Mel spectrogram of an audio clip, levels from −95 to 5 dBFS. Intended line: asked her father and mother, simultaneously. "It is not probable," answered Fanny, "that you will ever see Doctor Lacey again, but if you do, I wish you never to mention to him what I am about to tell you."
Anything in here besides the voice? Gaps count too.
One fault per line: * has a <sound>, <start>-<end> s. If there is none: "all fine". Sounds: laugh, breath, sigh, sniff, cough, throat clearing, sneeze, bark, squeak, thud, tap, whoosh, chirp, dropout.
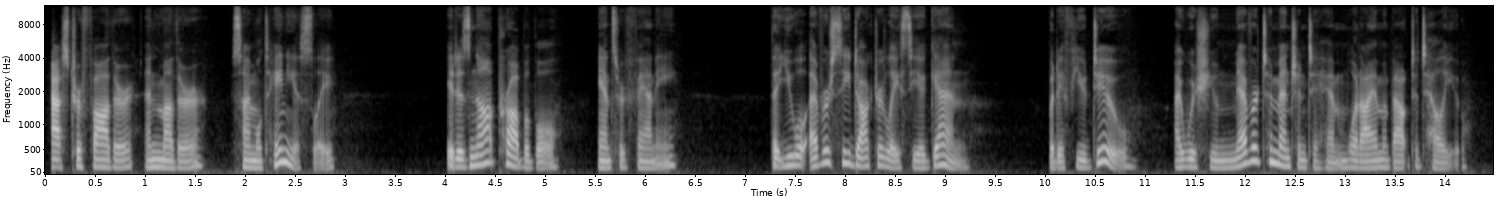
all fine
